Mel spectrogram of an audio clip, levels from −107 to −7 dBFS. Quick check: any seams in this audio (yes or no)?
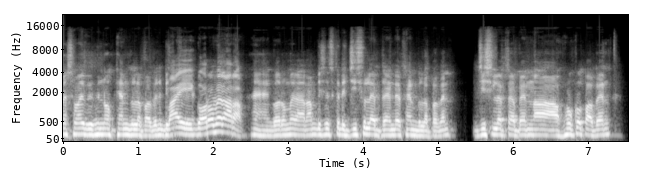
no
